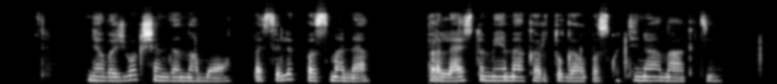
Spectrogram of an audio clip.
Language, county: Lithuanian, Vilnius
